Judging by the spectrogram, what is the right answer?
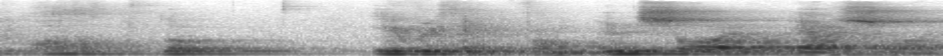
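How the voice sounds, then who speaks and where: A man with an Australian accent, audible room echo and noticeable background noise. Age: 60s. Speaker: patient. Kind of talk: testimony. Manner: animated.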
